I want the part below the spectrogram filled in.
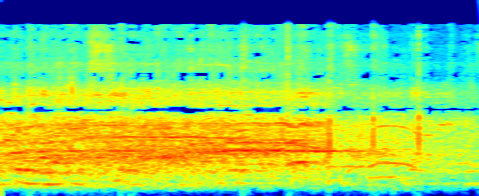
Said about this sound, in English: see how we're getting kind of a half applause?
